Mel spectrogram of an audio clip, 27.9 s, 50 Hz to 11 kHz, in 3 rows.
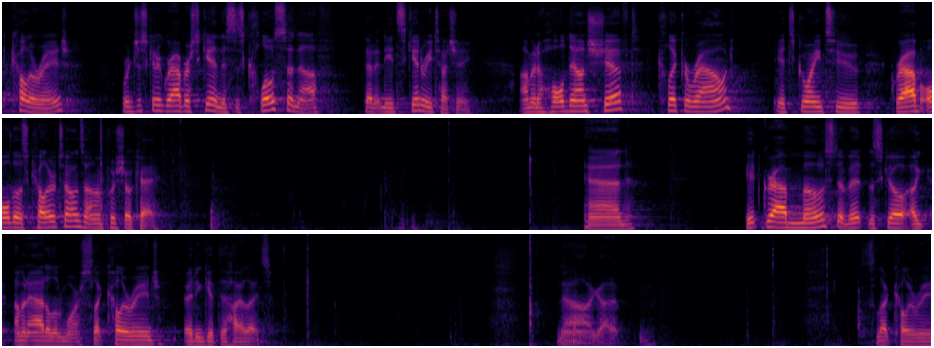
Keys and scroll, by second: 10.4 Return, 24.0 Return, 26.7 super+d.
